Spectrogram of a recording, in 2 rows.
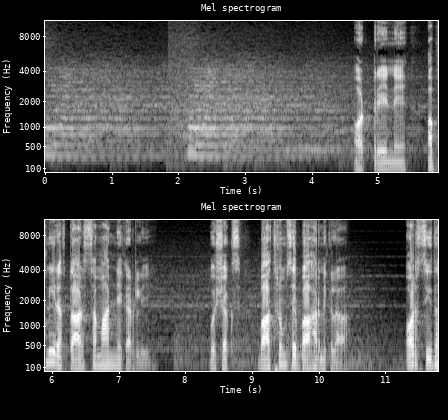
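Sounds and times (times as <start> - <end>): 
train horn blasts from a moving train: 0.0 - 5.8
low rumble of a moving train: 0.0 - 11.7
speech: 4.6 - 7.6, 8.4 - 10.6, 11.3 - 11.7.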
